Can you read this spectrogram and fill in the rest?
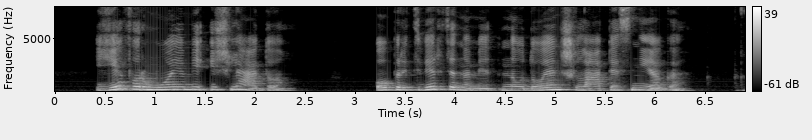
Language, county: Lithuanian, Šiauliai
